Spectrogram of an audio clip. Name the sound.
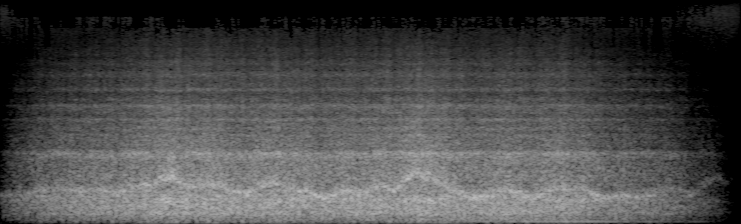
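wind blowing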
